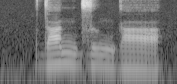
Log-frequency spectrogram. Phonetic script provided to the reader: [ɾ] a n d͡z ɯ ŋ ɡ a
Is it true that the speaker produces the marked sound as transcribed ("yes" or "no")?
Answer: no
